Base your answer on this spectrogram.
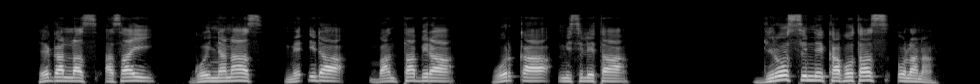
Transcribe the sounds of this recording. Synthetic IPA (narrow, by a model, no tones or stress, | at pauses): hɛɡɐlːɐsɐsɐj | ɡɔjnːɐnaːs | mɛɗːɪd̪ɐ | bɐnt̪ːɐbɪɾɐ | wɔɾkʼːɐmɪsɪlɛt̪ɐ | ɡɪɾo̞ːsːɪnːɛkɐpɔt̪ɐsɔlɐnɐ̰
